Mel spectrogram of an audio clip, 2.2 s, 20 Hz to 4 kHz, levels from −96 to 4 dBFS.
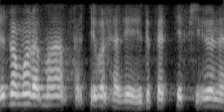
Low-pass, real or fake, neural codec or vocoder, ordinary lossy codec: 3.6 kHz; fake; codec, 24 kHz, 0.9 kbps, WavTokenizer, small release; none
